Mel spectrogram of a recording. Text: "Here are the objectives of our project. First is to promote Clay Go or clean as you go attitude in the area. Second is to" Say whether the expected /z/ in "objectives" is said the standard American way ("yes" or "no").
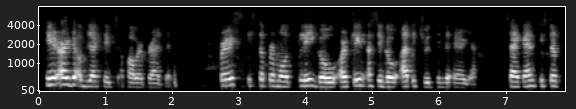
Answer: no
